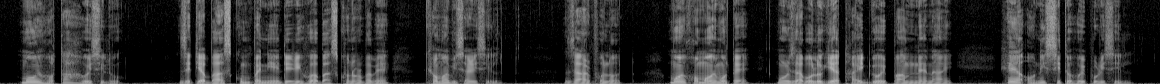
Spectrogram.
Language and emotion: Assamese, sad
